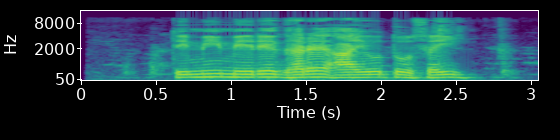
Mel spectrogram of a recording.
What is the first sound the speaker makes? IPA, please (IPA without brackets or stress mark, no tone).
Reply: t̪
